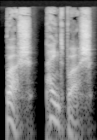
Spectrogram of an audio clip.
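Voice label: "brush paintbrush", English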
